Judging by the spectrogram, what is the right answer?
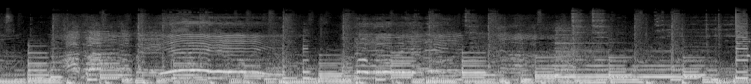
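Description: Gospel band music: guitars and bass guitar over a steady beat, with a voice singing a held, gliding phrase about two seconds in.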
